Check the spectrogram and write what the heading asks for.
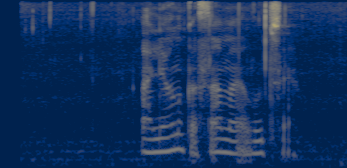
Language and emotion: Russian, positive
